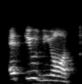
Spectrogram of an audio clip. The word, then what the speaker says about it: étudiante: So its pronunciation is étudiant. And one with E is for the female student. So it is étudiante.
